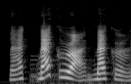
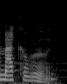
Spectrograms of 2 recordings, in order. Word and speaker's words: macaron: Macaron, not macaroon.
